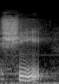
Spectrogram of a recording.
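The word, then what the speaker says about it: し: Tapi karena ini cara bacanya pun bukan si tapi ada h-nya ya she.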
